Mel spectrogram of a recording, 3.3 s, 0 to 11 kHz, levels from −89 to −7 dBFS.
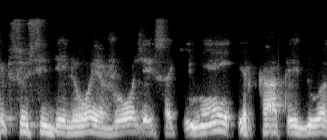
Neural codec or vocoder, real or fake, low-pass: none; real; 7.2 kHz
